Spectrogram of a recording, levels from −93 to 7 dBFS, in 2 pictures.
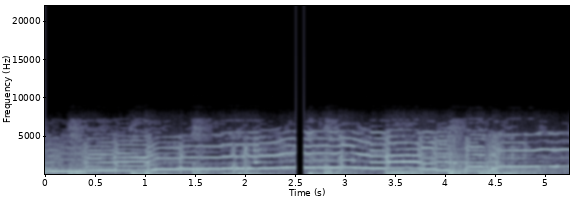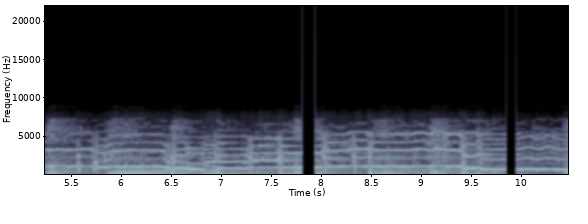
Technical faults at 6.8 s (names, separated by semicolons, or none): none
